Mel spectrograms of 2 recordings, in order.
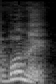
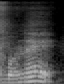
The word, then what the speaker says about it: boné: começar lá pela palavra boné e a palavra boné a sílaba tônica na última sílaba na última sílaba então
